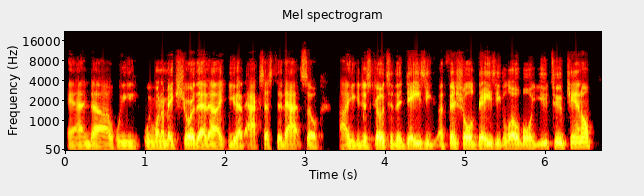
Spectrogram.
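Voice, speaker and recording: A man with a fairly low voice hosts a live online broadcast. His delivery is conversational and upbeat, with halting phrases and repeated words. The sound is dry, with little room in it. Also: fairly even intonation, fairly bright tone, no echo. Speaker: host.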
